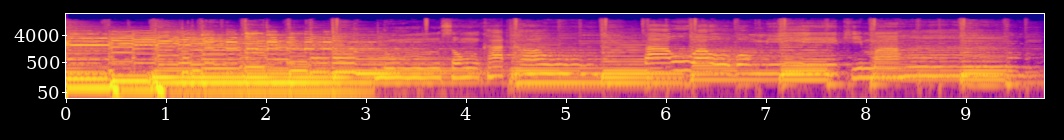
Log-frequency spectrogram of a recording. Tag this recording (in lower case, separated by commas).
independent music, country, new-age music, music, middle eastern music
